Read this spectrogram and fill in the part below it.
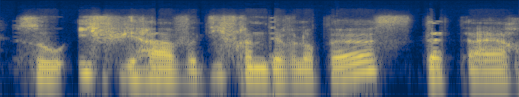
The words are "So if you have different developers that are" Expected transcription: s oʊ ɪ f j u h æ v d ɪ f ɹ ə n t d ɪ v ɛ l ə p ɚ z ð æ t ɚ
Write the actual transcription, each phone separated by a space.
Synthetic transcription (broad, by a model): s oʊ ɪ f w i h æ v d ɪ f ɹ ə n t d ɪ v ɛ l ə p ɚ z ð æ t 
